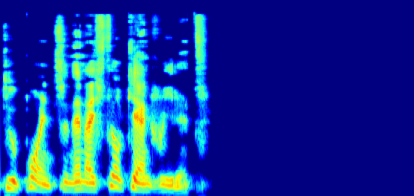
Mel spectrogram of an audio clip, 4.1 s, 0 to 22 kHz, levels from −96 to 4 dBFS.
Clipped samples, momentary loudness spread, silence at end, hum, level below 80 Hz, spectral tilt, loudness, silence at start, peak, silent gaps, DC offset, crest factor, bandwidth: under 0.1%; 13 LU; 2.1 s; none; -88 dBFS; -3 dB/octave; -22 LUFS; 0.05 s; -2 dBFS; none; under 0.1%; 24 dB; 16.5 kHz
